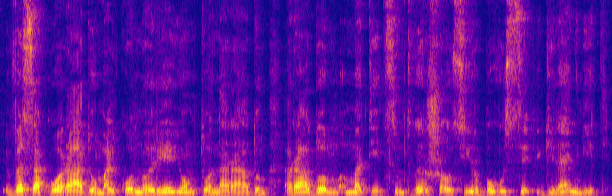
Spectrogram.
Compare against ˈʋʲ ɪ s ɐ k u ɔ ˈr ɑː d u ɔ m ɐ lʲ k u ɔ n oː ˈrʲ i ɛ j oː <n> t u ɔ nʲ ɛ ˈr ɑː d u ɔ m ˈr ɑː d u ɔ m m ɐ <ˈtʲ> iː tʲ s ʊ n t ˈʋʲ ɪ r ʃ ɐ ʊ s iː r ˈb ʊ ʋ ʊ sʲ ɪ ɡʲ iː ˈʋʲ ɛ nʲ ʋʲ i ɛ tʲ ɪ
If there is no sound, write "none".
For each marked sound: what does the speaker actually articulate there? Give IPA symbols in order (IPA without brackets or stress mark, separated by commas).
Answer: m, tʲ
